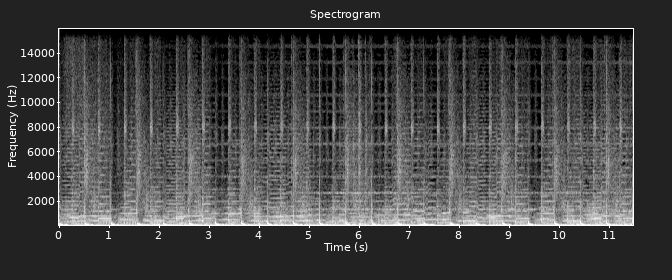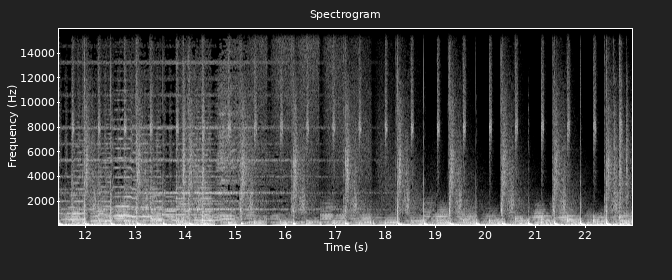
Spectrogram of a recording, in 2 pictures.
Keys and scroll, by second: 10.7 ], 14.4 [.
